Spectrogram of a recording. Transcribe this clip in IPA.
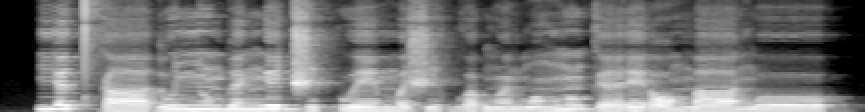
j ɛ˦ t k aː˨ ɗ u˦ ɲ ũ˧ b ɛ˧ ŋ e˦ d͡ʒ i˧ kʷ eː˧ m ə˧ ʃ i˨ ɡʷ a˧ ɡʷ ɛ̃˧ b ɔ̃˦ ŋ ũ˦ k ɛ˨˦ ɾ e˧ ɾ ɔ˧ m aː˨ ŋ oː˧

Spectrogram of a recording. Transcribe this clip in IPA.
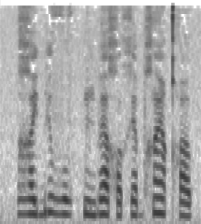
ʁ e j bʲ o v o v k͡p ĩ b ɛ χ ʊ x ɛ b χ ɛ̃ j qʰ u

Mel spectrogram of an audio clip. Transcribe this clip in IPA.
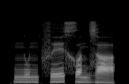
n u n f e x ʌ n z a

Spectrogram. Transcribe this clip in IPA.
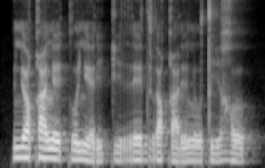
lʲ u˦ q ɛ˦ l e˦˨ k ʊ˦ lʲ ɛ˨ ɾ i˦ k i˨ r e˦ d r ʊ˦ q ɛ˨ ɾ ɪ˦ l ʊ˨˦ t i˨˦ ʁ ʊ˨

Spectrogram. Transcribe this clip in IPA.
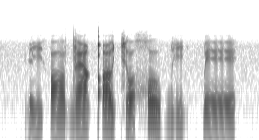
ɽ i˩˧˩ ʔ ɒ˧˩ d æ˧˥ qʼ o˧˥ c o˧˩ χ u˥˩ ɓ i˧˥ k͡p e˨˩˦

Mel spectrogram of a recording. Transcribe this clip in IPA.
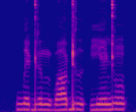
w e ɖ ø m b ɑ ɖ ɯ | j ẽ ɖ õ

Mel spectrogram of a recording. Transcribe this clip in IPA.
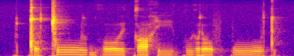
ǃ o ǀ uː l bʱ oː ɪ̯ k ɒ h iː kʷ i ʊ̯ ɾ o f p uː t

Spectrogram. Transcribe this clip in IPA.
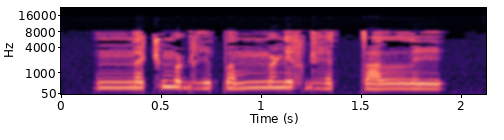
nː ɛ t͡ʃ m o ɖʱ i p ə mː ø ɳ ɾʲ ɛ f ɖʱ e tː a lː i

